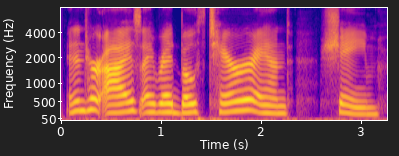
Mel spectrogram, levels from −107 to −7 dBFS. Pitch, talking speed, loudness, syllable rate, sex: 225 Hz, 165 wpm, -17 LUFS, 4.2 syllables/s, female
